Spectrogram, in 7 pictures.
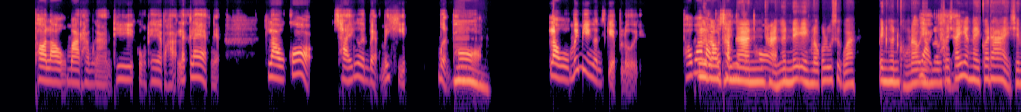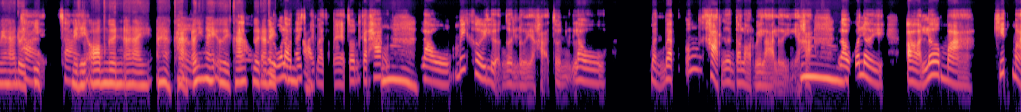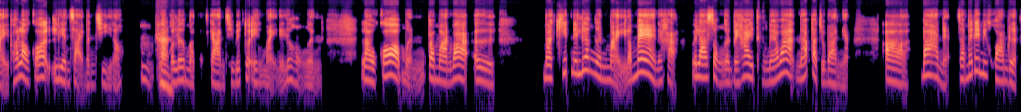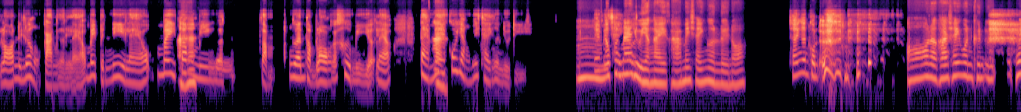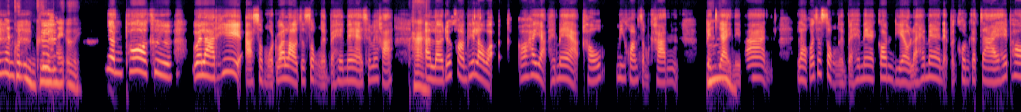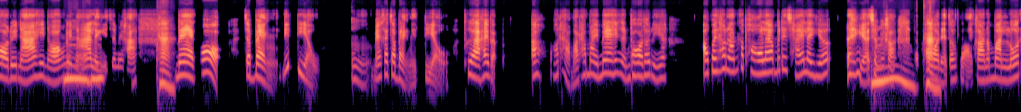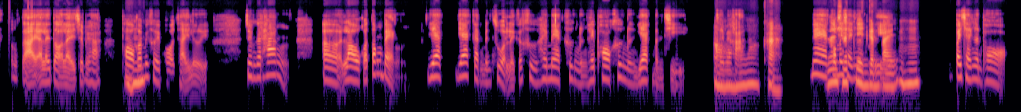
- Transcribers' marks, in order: laughing while speaking: "อื่น คือ"; giggle; other noise
- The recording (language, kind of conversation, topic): Thai, podcast, เรื่องเงินทำให้คนต่างรุ่นขัดแย้งกันบ่อยไหม?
